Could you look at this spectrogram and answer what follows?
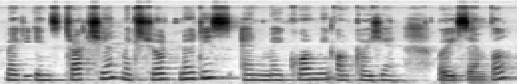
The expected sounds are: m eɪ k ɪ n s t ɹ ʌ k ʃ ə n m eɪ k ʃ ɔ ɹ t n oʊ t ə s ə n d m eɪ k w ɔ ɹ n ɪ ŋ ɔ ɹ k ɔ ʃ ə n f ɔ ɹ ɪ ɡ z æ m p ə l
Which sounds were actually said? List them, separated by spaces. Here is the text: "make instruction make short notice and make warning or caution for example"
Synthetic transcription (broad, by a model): m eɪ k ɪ n s t ɹ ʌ k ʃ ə n m eɪ k ʃ ɔ ɹ t n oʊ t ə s ə n d m eɪ k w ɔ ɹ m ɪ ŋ ɔ ɹ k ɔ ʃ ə n f ɔ ɹ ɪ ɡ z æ m p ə l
